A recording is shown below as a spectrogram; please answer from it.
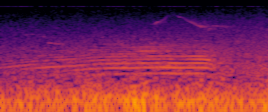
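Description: A cow mooing once: one long call of about a second and a half, over a steady wind rumble on the microphone. A faint, high bird note sounds partway through.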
